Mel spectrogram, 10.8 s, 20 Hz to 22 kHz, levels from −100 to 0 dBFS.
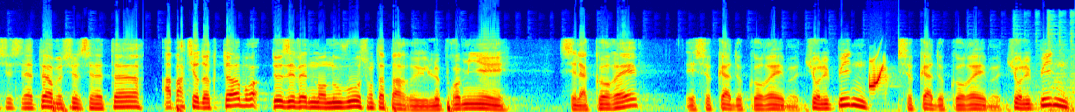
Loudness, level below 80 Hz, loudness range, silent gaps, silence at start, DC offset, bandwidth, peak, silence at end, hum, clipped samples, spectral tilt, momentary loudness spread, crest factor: -11 LUFS; -34 dBFS; 3 LU; none; 0 s; under 0.1%; 12 kHz; 0 dBFS; 0 s; none; 0.3%; -7 dB/octave; 7 LU; 12 dB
